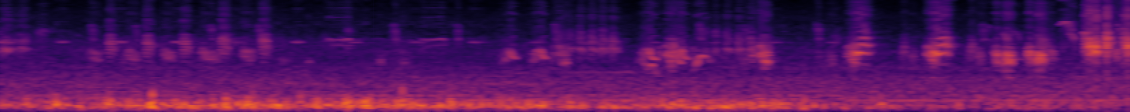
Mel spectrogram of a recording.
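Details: An Oriental reed warbler in a reed bed beside the Fukuoka Airport runway, Japan, starts with faint scratchy notes that grow into louder, creaky, repeated phrases toward the end, with steady low-pitched noise throughout.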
